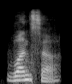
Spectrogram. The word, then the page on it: oncer: Indian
